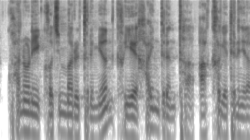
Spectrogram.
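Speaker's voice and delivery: loud, steady unison reading of the verse; scripture read aloud. Real, not acted. Pastor leads the congregation in reading, loud and steady. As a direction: read the proverb out together, loud and even.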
